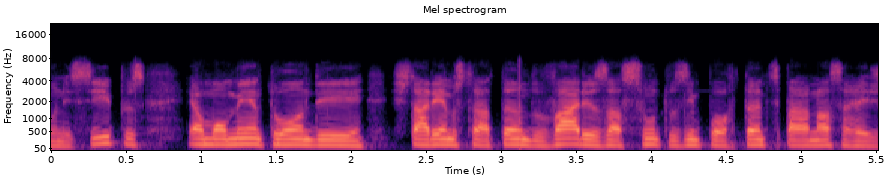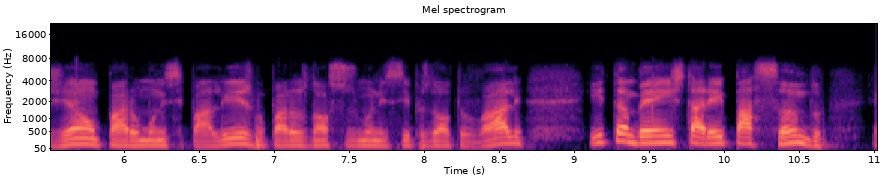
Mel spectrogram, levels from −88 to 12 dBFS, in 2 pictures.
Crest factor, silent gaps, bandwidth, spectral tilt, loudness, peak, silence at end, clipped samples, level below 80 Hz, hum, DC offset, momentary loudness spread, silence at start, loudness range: 18 dB; none; 7.8 kHz; -6 dB/octave; -20 LUFS; -2 dBFS; 0.35 s; under 0.1%; -58 dBFS; none; under 0.1%; 10 LU; 0 s; 3 LU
